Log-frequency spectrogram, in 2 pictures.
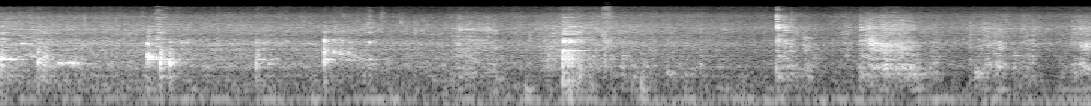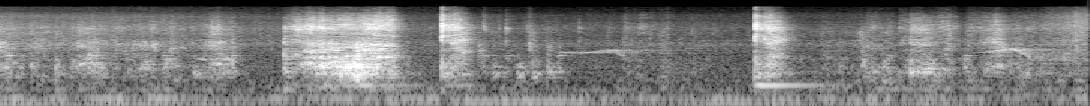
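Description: A spice paste of cumin, coriander, turmeric and chilli powder fries in oil for a jackfruit curry, with a soft sizzle under repeated scraping and clinking of a spoon against the pan, irregular bursts of stirring, close by.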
